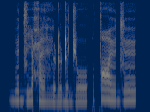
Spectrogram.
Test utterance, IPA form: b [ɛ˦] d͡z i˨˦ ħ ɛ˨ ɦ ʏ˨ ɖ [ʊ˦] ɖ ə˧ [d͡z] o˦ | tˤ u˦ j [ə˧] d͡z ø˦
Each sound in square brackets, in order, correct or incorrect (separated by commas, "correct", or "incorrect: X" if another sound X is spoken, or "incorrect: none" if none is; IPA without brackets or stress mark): incorrect: ʏ˦, correct, incorrect: d͡ʒ, incorrect: ø˧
